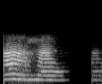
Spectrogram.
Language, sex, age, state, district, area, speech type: Odia, female, 60+, Odisha, Gajapati, rural, conversation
